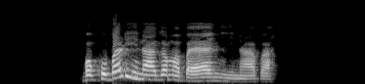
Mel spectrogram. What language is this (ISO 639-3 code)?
hau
